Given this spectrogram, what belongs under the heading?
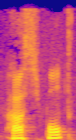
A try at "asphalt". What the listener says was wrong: S. There's no H.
